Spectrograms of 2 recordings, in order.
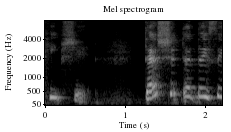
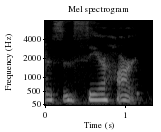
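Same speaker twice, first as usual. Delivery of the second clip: soft whisper; 3 semitones lower, 8 dB quieter than usual. Real, not acted. Trailing into a whisper.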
